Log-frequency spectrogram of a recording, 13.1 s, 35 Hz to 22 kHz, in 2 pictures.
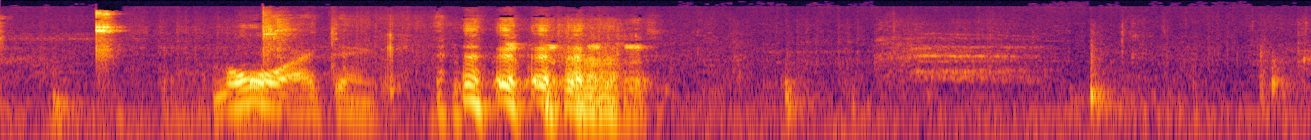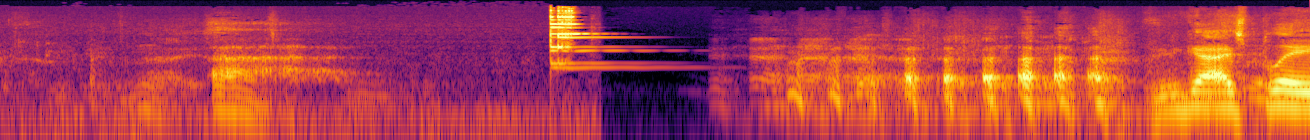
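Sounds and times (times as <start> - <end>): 
speech: 1.1 - 3.4, 7.6 - 8.1, 10.8 - 13.0
small group laughing: 2.2 - 3.3, 10.2 - 12.9
small group gasping: 4.4 - 5.3, 7.5 - 8.5
murmured voices from a small group: 7.0 - 8.6
glasses clinking in a toast in a recording studio: 9.3 - 10.1.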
